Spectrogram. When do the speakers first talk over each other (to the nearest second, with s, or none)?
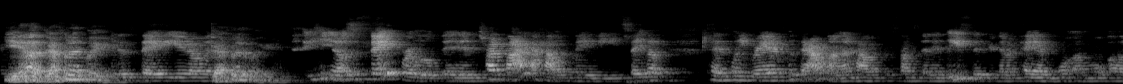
none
